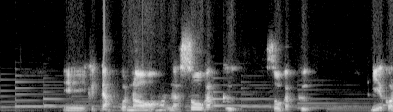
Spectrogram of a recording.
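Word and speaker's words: 総額: Cách đọc của nó là xô gắp cự, xô gắp cự, nghĩa của nó tức là tổng, tổng, ví dụ tổng số tiền đấy, tổng số tiền.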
